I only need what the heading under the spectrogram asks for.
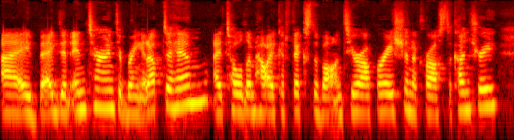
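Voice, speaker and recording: Speaking very fast with a New York accent, a woman uses a fairly high pitch and ordinary pitch variation against a quiet background. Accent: New York American. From US, Manhattan, New York City. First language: Russian. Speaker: political spokesperson. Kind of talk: podcast interview.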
